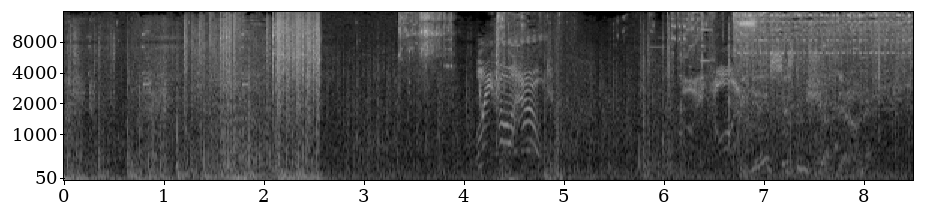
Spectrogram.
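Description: Gunfire in the video game Rogue Company crackles in a dense volley at first, then in scattered quieter shots beneath players talking over voice chat.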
